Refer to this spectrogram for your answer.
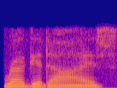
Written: ruggedize

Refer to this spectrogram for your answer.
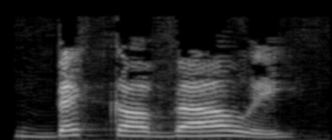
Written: Bekka Valley

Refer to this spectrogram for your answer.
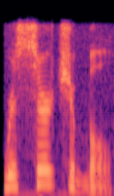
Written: researchable

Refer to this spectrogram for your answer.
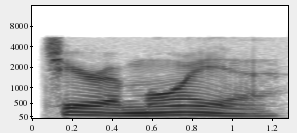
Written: chirimoya

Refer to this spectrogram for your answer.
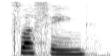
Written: fluffing

